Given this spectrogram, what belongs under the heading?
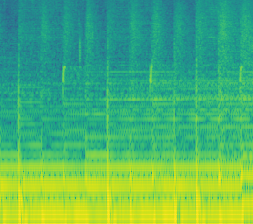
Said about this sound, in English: But drip, drip, drip, it's the rain. We like the rain. Again and again. Drip, drip, drip.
